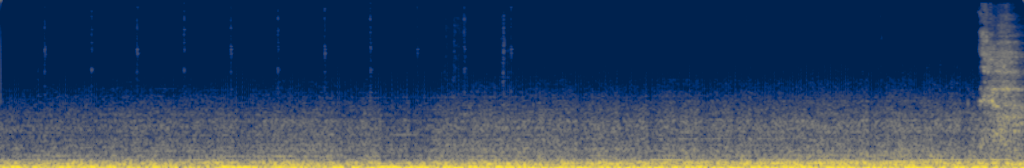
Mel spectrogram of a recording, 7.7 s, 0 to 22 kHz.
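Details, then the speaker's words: New Toyota C-HR hybrid floored from 40 mph to overtake: a steady low engine drone at one pitch over road rumble, normal CVT behaviour that holds revs constant. "It's not the fastest car, but when you accelerate hard, you do get a little bit of a droning sound from the engine because of the CVT automatic gearbox, which holds the revs at a constant level and then just messes around with the gears to get you to accelerate rather than the engine revs rising, if that makes sense."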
